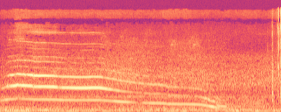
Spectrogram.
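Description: A cat's long threatening yowl at another cat, one drawn-out call that rises briefly, then slides slowly down in pitch and breaks off after about three seconds: the sound of an angry cat warning off a rival.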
